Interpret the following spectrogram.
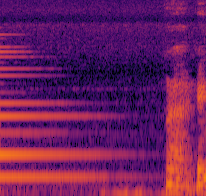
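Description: A single picked note on a steel-string acoustic guitar, the second string at the seventh fret (F sharp), ringing out and fading away over about a second and a half. A man's voice comes in near the end.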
